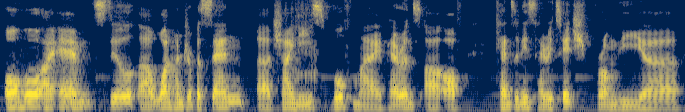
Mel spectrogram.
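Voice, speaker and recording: A man from Malaysia co-hosting a casual livestream, talking in a measured, explanatory way with many fillers. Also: mid-range voice, faint music behind. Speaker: livestream co-host.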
